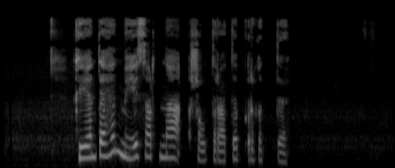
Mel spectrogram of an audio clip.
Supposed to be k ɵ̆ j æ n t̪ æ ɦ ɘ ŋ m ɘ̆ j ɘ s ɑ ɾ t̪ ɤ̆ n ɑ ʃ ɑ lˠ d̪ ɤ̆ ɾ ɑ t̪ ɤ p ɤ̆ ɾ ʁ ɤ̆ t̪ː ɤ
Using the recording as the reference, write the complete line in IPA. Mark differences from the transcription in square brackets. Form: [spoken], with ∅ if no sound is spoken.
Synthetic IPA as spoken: k ɵ̆ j æ n t̪ æ ɦ ɘ [n] m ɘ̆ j ɘ s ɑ ɾ t̪ ɤ̆ n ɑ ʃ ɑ lˠ [t̪] ɤ̆ ɾ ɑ t̪ ɤ p ɤ̆ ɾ ʁ ɤ̆ t̪ː ɤ

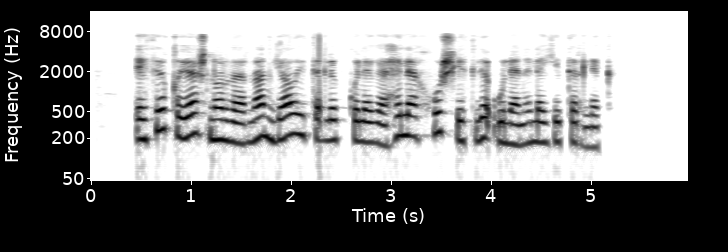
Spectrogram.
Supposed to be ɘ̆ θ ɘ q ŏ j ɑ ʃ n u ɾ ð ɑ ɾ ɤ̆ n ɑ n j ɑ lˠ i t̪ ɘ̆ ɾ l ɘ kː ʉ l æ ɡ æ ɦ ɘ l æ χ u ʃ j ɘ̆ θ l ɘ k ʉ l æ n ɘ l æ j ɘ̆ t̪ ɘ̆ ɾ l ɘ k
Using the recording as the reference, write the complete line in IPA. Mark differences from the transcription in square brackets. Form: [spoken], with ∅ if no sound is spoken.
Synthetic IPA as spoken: ɘ̆ θ ɘ q ŏ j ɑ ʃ n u ɾ ð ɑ ɾ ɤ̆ n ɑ n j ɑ lˠ i t̪ ɘ̆ ɾ l ɘ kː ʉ l æ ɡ æ ɦ ɘ l æ χ u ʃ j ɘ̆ θ l ɘ [ʔ] ʉ l æ n ɘ l æ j ɘ̆ t̪ ɘ̆ ɾ l ɘ k

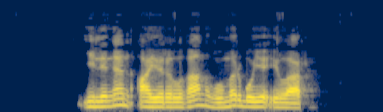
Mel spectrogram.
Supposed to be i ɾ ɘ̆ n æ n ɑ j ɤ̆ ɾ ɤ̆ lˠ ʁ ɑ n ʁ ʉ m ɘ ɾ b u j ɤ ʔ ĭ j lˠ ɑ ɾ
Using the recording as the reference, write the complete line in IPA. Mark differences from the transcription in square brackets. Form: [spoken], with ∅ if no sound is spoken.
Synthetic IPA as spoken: i [l] ɘ̆ n æ n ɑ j ɤ̆ ɾ ɤ̆ lˠ ʁ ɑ n ʁ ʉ m ɘ ɾ b u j ɤ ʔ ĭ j lˠ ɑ ɾ

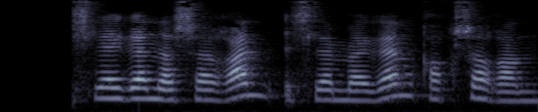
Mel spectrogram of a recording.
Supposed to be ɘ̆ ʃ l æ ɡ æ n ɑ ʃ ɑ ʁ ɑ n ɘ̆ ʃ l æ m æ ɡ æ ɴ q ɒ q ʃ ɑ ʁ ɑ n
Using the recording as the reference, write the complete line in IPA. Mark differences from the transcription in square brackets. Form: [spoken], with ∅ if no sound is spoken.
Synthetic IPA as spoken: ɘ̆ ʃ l æ ɡ æ n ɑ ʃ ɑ ʁ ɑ n ɘ̆ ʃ l æ m æ ɡ æ ɴ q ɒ q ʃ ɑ ʁ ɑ n

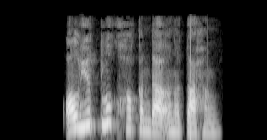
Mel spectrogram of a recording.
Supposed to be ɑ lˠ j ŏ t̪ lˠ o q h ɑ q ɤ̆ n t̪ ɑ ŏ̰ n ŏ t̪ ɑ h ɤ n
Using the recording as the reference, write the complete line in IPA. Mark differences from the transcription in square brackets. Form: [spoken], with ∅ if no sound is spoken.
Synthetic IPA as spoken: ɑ lˠ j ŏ t̪ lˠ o q [χ] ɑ q ɤ̆ n [d̪] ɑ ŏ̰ n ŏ t̪ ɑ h ɤ [ɴ]

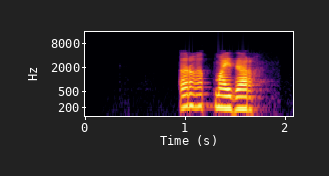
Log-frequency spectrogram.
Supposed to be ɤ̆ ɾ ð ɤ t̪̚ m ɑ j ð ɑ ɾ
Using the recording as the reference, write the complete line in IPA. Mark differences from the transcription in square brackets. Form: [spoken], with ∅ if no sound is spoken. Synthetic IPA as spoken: ɤ̆ ɾ [ʁ] ɤ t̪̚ m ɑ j ð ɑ ɾ

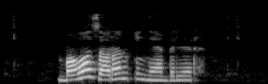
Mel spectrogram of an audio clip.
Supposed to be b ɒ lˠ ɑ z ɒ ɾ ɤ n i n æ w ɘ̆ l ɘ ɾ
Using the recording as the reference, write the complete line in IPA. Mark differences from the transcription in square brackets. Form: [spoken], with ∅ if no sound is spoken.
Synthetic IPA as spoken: b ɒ lˠ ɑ z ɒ ɾ ɤ n i n æ [b] ɘ̆ l ɘ ɾ

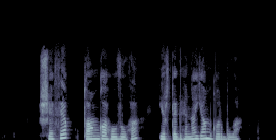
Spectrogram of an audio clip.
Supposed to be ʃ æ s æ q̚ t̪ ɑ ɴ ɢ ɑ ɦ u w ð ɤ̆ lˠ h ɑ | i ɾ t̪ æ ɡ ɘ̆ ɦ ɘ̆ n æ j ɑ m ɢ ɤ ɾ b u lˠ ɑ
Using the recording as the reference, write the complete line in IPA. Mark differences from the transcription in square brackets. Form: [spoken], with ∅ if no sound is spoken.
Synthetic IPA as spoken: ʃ æ [f] æ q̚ t̪ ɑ ɴ ɢ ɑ ɦ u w ð ɤ̆ lˠ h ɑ | i ɾ t̪ æ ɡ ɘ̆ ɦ ɘ̆ n æ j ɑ m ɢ ɤ ɾ b u lˠ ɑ

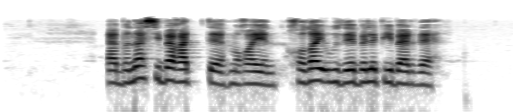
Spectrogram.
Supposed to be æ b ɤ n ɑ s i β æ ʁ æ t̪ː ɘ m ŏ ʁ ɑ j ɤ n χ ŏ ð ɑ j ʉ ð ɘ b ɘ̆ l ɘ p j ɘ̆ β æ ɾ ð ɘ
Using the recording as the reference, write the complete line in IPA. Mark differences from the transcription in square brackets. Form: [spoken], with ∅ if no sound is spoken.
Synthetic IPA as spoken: æ b ɤ n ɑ s i β æ ʁ æ t̪ː ɘ m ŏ ʁ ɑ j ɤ n χ ŏ ð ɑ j ʉ ð ɘ b ɘ̆ l ɘ p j ɘ̆ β æ ɾ ð ɘ

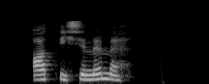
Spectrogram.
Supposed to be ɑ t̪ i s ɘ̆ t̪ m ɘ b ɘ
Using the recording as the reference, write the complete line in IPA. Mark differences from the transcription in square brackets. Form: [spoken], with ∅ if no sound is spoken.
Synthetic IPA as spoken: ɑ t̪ i s ɘ̆ [∅] m ɘ [m] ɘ

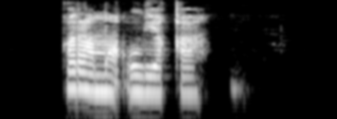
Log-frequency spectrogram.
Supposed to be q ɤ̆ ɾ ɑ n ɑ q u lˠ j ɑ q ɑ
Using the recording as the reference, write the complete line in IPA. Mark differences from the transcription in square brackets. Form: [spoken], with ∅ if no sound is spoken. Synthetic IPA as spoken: q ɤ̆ ɾ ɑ [m] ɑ [ʔ] u lˠ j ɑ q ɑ

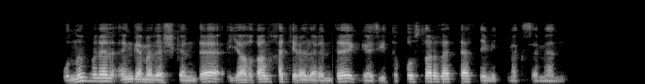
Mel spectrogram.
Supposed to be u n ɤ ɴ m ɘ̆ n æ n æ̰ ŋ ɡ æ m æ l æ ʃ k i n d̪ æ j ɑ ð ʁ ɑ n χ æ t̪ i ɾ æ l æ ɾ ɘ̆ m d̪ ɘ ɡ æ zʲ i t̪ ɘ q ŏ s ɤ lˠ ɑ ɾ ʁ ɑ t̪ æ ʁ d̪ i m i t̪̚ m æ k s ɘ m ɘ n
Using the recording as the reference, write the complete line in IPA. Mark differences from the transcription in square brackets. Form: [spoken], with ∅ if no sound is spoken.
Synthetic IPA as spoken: u n ɤ ɴ m ɘ̆ n æ n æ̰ ŋ ɡ æ m æ l æ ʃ k [æ] n d̪ æ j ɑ ð ʁ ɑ n χ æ t̪ i ɾ æ l æ ɾ ɘ̆ m d̪ ɘ ɡ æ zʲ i t̪ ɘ q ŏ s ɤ lˠ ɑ ɾ ʁ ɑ t̪ æ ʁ d̪ i m i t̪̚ m æ k s ɘ m ɘ n

